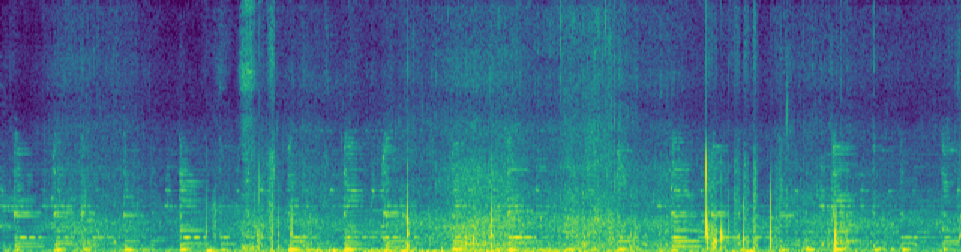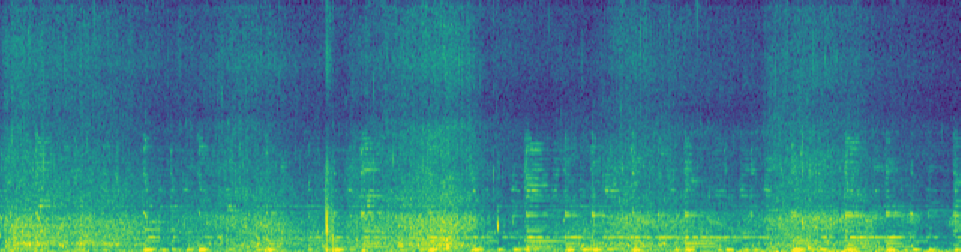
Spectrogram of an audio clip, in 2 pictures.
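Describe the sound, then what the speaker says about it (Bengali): Small waves break gently on the sea shore at Lalganj near Bakkhali, where river water meets the sea, making a steady, moderate wash of surf that rolls on without pause. "দেখছেন ছোট ছোট ঢেউ পাড়ে এসে ভাঙছে"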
